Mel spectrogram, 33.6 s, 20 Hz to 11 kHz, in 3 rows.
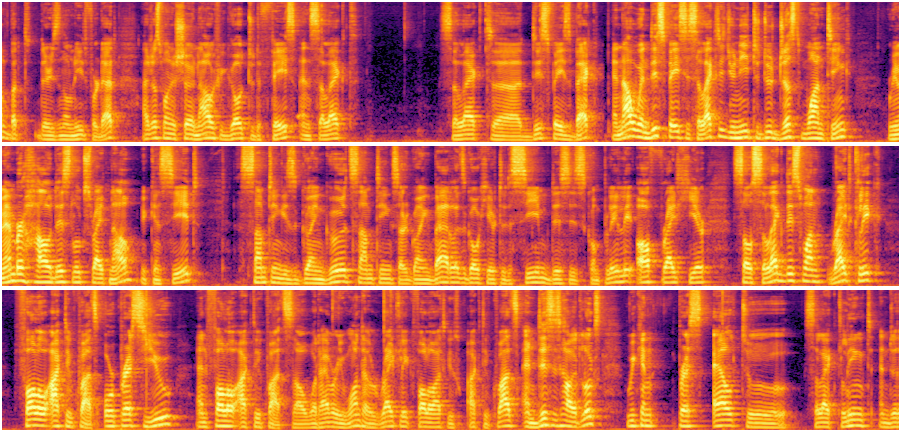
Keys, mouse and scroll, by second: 1.3 shift+middle click, 2.2 Tab, 3.9 right click, 4.5 Tab, 6.0 right click, 6.6 right click, 7.5 shift+middle click, 7.5 scroll up 3, 8.4-8.9 scroll down 2, 9.0 shift+middle click, 9.8-10.6 scroll down 1, 11.5-12.0 middle drag, 12.0-12.4 scroll down 1, 12.4-14.3 middle drag, 15.0-15.4 middle drag, 15.6 middle drag, 16.1-16.5 scroll up 2, 16.5 middle click, 17.1-17.5 scroll up 1, 17.5-17.8 shift+middle drag, 18.0 middle click, 18.4-19.0 scroll down 2, 19.0 middle click, 21.6 w, 24.2 u, 26.6 w, 28.0-28.5 scroll down 2, 31.4 l, 33.1 g.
